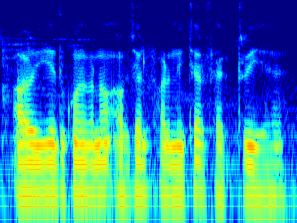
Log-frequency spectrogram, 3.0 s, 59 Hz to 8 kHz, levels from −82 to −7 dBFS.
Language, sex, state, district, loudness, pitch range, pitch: Hindi, male, Bihar, Muzaffarpur, -36 LUFS, 105-110 Hz, 110 Hz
